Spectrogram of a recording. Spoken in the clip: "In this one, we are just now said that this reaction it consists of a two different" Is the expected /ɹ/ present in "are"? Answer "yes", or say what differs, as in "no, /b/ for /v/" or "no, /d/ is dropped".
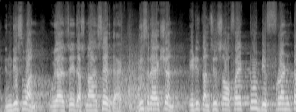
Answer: no, /l/ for /ɹ/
